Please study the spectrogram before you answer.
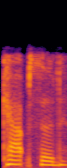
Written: capsid

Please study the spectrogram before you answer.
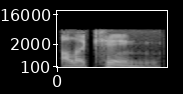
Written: a la king

